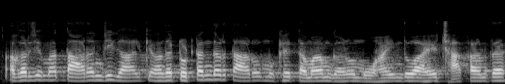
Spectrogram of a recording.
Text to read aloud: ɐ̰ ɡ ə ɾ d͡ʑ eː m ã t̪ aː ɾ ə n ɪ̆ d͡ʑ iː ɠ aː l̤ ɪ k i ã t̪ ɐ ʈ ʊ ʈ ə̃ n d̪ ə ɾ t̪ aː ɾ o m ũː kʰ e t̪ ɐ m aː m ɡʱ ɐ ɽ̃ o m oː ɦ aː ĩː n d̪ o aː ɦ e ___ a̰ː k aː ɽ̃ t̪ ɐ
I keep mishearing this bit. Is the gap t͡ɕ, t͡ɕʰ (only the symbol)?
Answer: t͡ɕʰ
